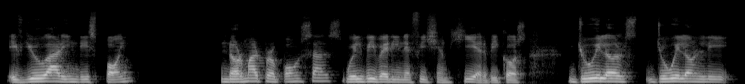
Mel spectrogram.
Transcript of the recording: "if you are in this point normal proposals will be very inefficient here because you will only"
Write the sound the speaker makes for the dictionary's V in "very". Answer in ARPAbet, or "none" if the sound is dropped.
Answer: B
